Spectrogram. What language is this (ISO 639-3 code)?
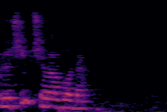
rus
